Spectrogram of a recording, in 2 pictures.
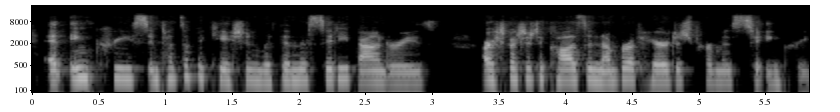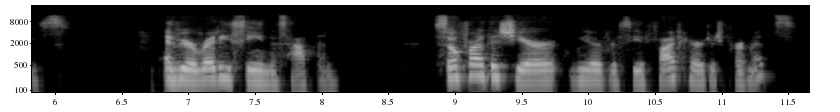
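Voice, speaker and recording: A woman on municipal staff, getting over a cold and sounding raspy, presenting slides at a committee meeting in measured, prepared remarks. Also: fairly low pitch, darkish tone, dry recording. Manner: measured, reads prepared remarks, clears throat.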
